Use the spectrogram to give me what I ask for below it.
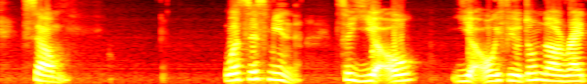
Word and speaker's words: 有: So 有 if you don't know, write down the pinyin. It's what is spelled like Y-O-U in third tone.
